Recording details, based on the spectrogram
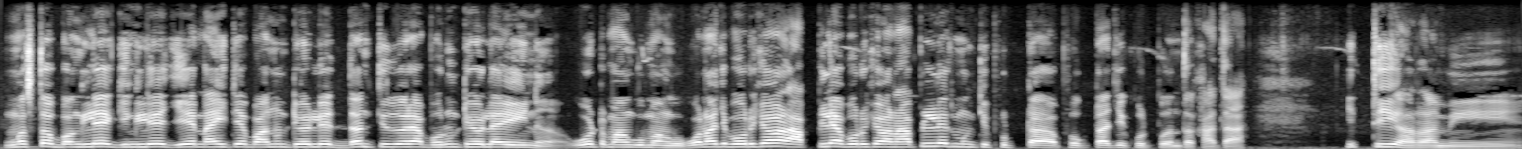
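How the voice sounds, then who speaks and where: A man's voice: high-pitched, fairly quick, few pauses, darkish tone, no room sound. A man, a farmer vlogging casually from his field and speaking bluntly about crop prices. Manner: plain-spoken, rising to angry complaint. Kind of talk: casual vlog talk to camera. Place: outdoors in a farm field.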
